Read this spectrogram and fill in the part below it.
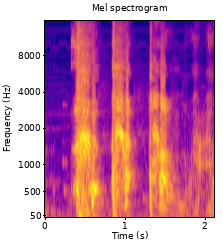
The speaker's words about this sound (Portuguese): mas não precisa tossir no ar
